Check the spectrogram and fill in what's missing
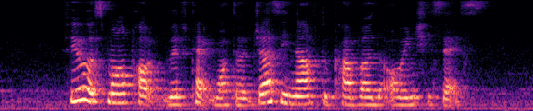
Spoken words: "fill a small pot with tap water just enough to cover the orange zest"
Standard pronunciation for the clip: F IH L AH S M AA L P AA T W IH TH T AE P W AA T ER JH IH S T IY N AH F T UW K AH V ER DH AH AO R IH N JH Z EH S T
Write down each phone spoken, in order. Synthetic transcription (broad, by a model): F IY AH S M AA L P AA T W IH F T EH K W AA T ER JH IH S T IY N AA F T UW K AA V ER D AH AO R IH N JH S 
